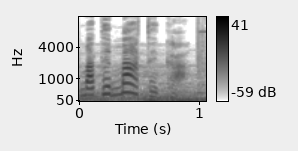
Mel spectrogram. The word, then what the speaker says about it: matematyka: jeżeli chcemy zmienić czas jednym z takich częstszych słów które są często mylone jest matematyka pomyślcie sobie matematyk matematyka Akcent pozostaje w tym samym miejscu są też nazwy które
